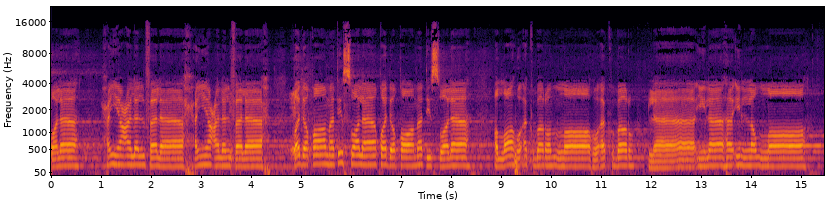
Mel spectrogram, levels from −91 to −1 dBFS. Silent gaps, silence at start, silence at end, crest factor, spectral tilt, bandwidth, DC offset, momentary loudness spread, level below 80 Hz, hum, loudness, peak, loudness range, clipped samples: none; 0 s; 0 s; 16 dB; -4 dB/octave; 16 kHz; under 0.1%; 7 LU; -50 dBFS; none; -23 LUFS; -6 dBFS; 2 LU; under 0.1%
